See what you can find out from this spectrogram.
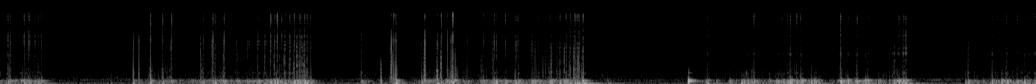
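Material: Steel mesh.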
